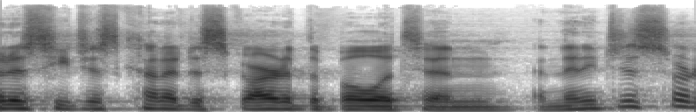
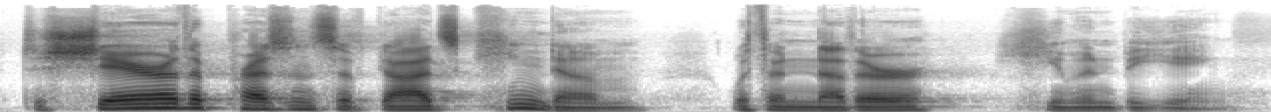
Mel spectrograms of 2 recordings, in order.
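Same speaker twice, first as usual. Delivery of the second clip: ordinary talk, nothing marked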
